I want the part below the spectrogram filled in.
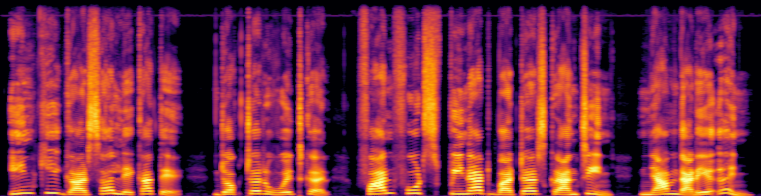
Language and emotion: Santali, neutral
